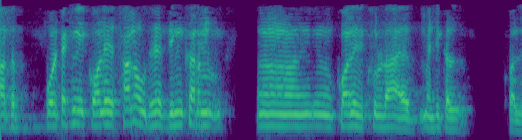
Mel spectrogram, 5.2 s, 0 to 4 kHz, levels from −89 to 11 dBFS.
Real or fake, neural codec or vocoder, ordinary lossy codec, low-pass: fake; codec, 16 kHz, 4 kbps, FreqCodec, larger model; MP3, 24 kbps; 3.6 kHz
